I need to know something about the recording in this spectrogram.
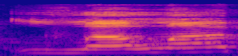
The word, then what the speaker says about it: Lella: So that's where it comes from, and it's just like Cinderella, Lella.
